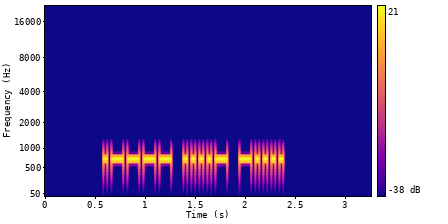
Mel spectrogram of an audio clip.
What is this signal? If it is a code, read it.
Morse code, heard as a keyed tone, about 29 wpm, 700 Hz. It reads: 146
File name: Speed-Racing - Three Letter-Number Combinations - 25wpm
